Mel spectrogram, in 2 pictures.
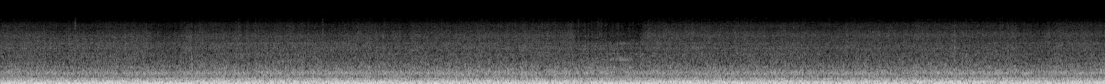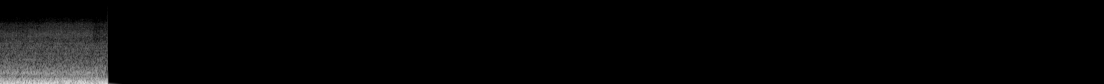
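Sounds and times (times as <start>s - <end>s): combine harvester running: 0.0s - 12.2s.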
